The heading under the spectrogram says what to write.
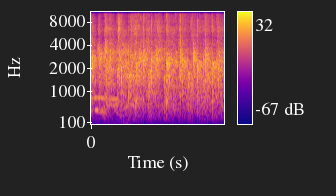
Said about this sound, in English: So we're going to have a great time. So round of applause for the great show that you're about to see.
